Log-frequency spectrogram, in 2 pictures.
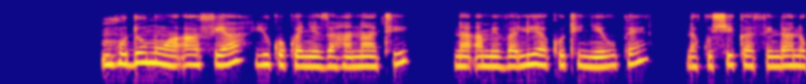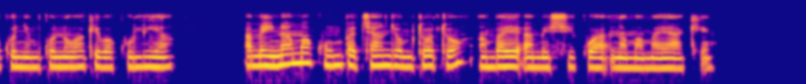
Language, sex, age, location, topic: Swahili, female, 25-35, Mombasa, health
